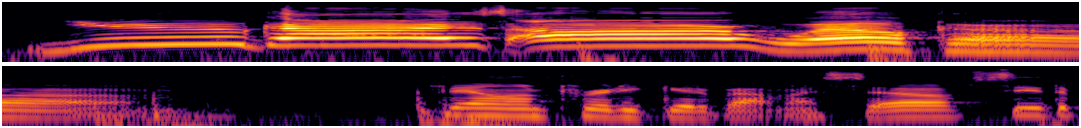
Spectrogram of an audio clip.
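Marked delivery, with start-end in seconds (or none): 0.1-3.3 very slow, high, loud boast; showy boast. Pretend. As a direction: stretch it out like a grand proclamation. Mock-proud boast to viewers.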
